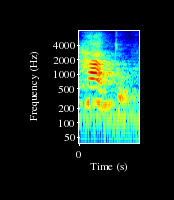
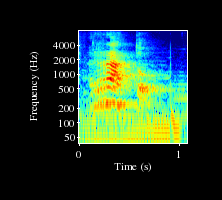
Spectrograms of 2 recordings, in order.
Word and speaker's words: rato: A pronúncia correta seria rato. Rato. É um R mais vibrado.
